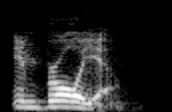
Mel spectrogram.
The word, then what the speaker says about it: imbroglio: Some people mistakenly pronounce the G, which is silent, and some, like I did when I first learned this word, mistakenly pronounce the I-O at the end as an E-O in words like folio and polio. However, according to most sources, it's pronounced imbroglio.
